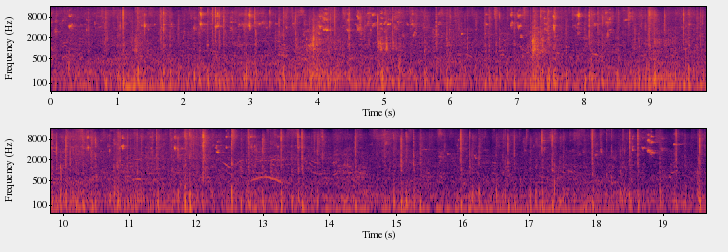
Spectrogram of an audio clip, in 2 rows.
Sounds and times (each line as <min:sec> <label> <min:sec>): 0:00.0 Basketball court 0:19.6
0:00.0 Traffic Noise 0:19.6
